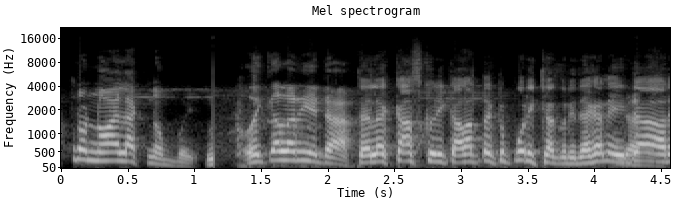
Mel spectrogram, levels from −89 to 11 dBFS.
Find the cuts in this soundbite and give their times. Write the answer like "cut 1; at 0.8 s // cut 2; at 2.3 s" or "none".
cut 1; at 0.9 s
